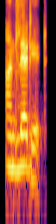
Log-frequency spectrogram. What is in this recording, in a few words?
"unleaded", Indian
